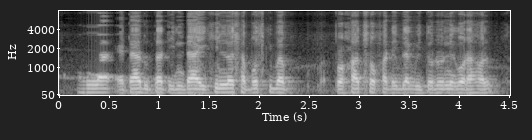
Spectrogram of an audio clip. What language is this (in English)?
Assamese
